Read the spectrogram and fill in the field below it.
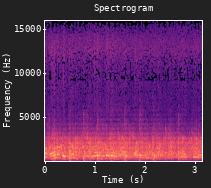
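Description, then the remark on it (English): A group claps in a steady rhythm, roughly two claps per second, applauding a woman who was saved and baptized in the Spirit, while a man speaks loudly and enthusiastically over them, praising the Lord. “Give her a clap.”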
